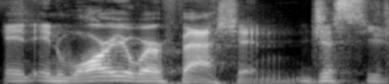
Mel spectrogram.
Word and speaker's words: WarioWare: You got to say it right. – I know. WarioWare.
